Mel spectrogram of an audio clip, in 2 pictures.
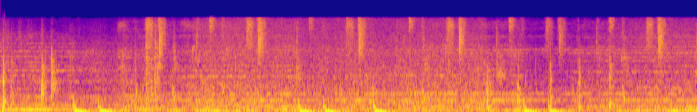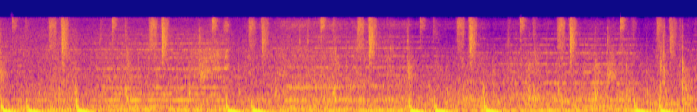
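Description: A car drives fast through busy city traffic, with continuous engine and road roar and scattered sharp ticks throughout.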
